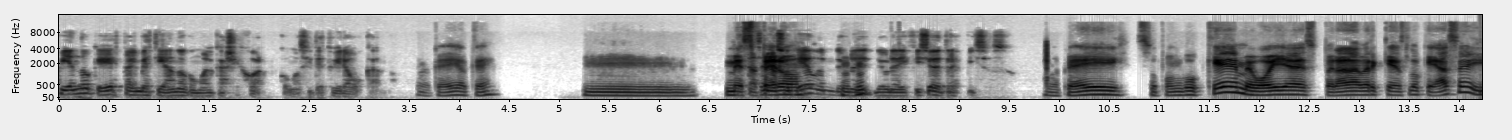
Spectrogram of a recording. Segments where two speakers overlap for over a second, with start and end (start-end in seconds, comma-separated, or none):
6.8-8.2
